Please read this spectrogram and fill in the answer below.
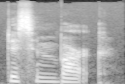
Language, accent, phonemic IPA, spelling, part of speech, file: English, US, /ˌdɪs.ɪmˈbɑɹk/, disembark, verb, En-us-disembark.ogg
- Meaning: 1. To remove from on board a vessel; to put on shore 2. To go ashore out of a ship or boat; to leave a train or aircraft 3. To go ashore from (a boat); to leave (a train or aircraft)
